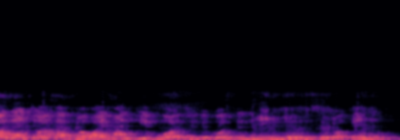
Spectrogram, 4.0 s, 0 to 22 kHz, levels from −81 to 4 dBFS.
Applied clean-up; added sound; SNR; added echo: neural separator model SepFormer DNS4.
